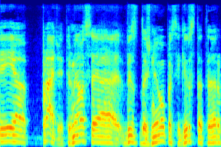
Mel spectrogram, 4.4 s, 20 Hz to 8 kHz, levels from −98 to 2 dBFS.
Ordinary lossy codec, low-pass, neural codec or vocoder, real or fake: AAC, 32 kbps; 7.2 kHz; none; real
